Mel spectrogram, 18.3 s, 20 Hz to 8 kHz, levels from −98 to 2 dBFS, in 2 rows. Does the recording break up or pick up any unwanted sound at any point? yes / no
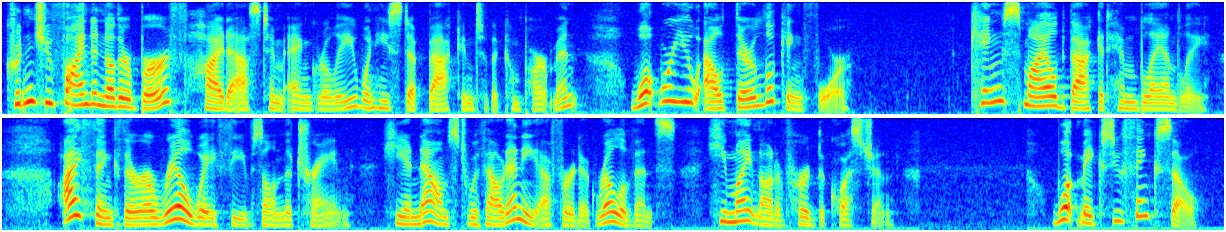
no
